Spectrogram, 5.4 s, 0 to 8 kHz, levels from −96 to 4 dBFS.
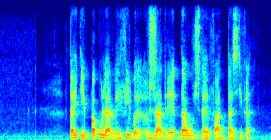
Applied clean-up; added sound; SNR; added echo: none; none; none; none.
